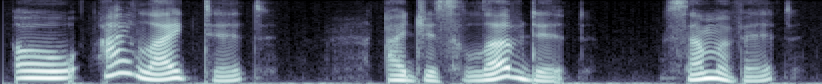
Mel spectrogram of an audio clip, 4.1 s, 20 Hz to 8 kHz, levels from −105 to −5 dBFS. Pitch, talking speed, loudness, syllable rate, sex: 215 Hz, 130 wpm, -16 LUFS, 4.4 syllables/s, female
